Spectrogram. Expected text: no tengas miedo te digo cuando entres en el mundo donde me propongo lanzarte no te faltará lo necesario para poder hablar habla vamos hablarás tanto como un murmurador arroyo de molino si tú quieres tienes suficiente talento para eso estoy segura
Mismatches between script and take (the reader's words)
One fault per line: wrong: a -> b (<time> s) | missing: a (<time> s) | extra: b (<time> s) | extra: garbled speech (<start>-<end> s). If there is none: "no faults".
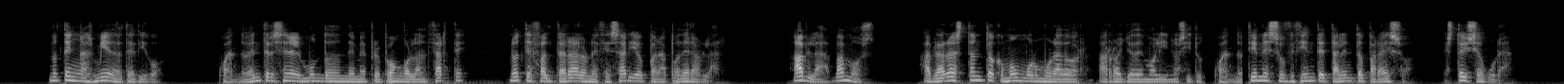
wrong: quieres -> cuando (12.1 s)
